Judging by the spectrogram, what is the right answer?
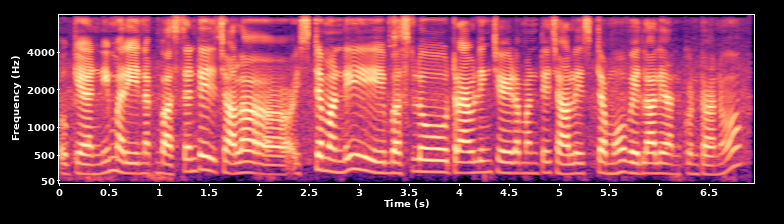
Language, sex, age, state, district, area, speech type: Telugu, female, 45-60, Andhra Pradesh, Srikakulam, urban, spontaneous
